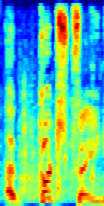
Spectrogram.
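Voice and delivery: building indignant grumble; grumbling. A narrator's reading. Gordon grumbling about pulling dirty trucks, building grumble. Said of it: "he grumbled".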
